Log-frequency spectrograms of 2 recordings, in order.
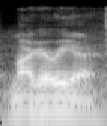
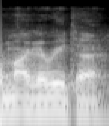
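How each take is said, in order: First: "Margarita" with the t dropped, ending "-ee-a"; "Margarita" softened to end in a vowel glide "ria"; corrected pronunciation. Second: "Margarita" with a clear t before the final a; "Margarita" ending in "-ee-ta"; mistaken pronunciation. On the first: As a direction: say "Margarita" without its t. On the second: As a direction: say "Margarita" like the drink, t sounded. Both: Shown as a demonstration. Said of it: "I wanted to say that the first time".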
